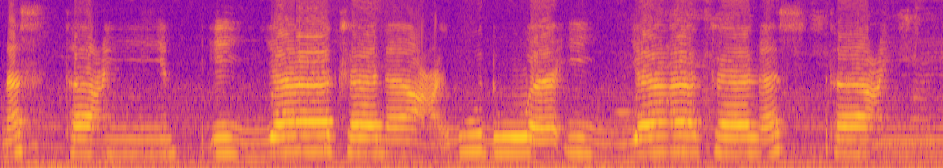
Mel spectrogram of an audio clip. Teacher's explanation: Hati-hati ketika ta ini bertemu dengan sin, biasanya hamesnya ta ini kalah. Karena sin itu kuat, dia punya yang desis, punya desir gitu, punya stofir ya, jadi dia akhirnya kuat sekali.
